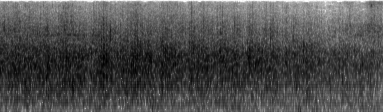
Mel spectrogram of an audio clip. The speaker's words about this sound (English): Now, tonight, we're dealing with, you can clap for that. That's a good thing to clap for.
